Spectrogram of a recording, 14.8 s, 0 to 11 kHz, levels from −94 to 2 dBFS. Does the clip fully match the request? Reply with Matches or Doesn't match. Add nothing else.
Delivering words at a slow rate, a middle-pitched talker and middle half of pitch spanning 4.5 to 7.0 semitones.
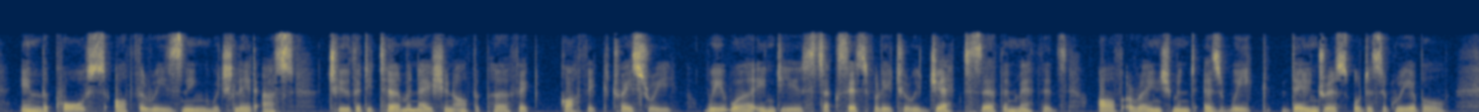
Doesn't match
